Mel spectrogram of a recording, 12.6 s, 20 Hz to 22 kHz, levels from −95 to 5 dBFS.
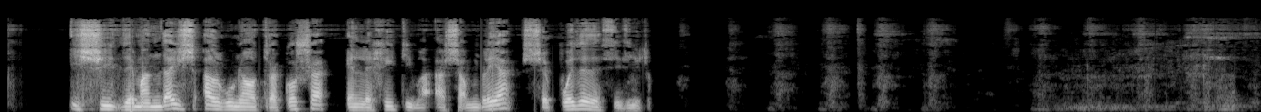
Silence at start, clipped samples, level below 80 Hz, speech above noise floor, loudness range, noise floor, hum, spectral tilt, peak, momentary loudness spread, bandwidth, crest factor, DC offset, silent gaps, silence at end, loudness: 0.7 s; under 0.1%; -52 dBFS; 63 dB; 10 LU; -81 dBFS; none; -3 dB/octave; 0 dBFS; 11 LU; 11.5 kHz; 20 dB; under 0.1%; 7.07-7.18 s; 0.4 s; -17 LUFS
